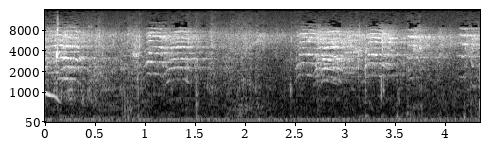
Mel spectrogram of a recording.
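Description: High-pitched animal squeaks or chirps in several short runs, over a steady low hum.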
